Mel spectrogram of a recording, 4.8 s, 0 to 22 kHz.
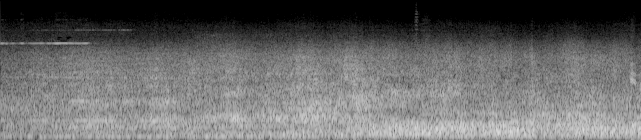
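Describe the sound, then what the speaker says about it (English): An Alaska Airlines Boeing 737-800, fourteen years old, departs LAX with a steady, loud roar of jet engines that holds throughout without any break or letup. "That is Alaska Airlines Flight 342 departing to Loretto. It's a 14-year-old 737-800."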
